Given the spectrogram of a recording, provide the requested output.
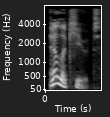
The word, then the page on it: elocute: British English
